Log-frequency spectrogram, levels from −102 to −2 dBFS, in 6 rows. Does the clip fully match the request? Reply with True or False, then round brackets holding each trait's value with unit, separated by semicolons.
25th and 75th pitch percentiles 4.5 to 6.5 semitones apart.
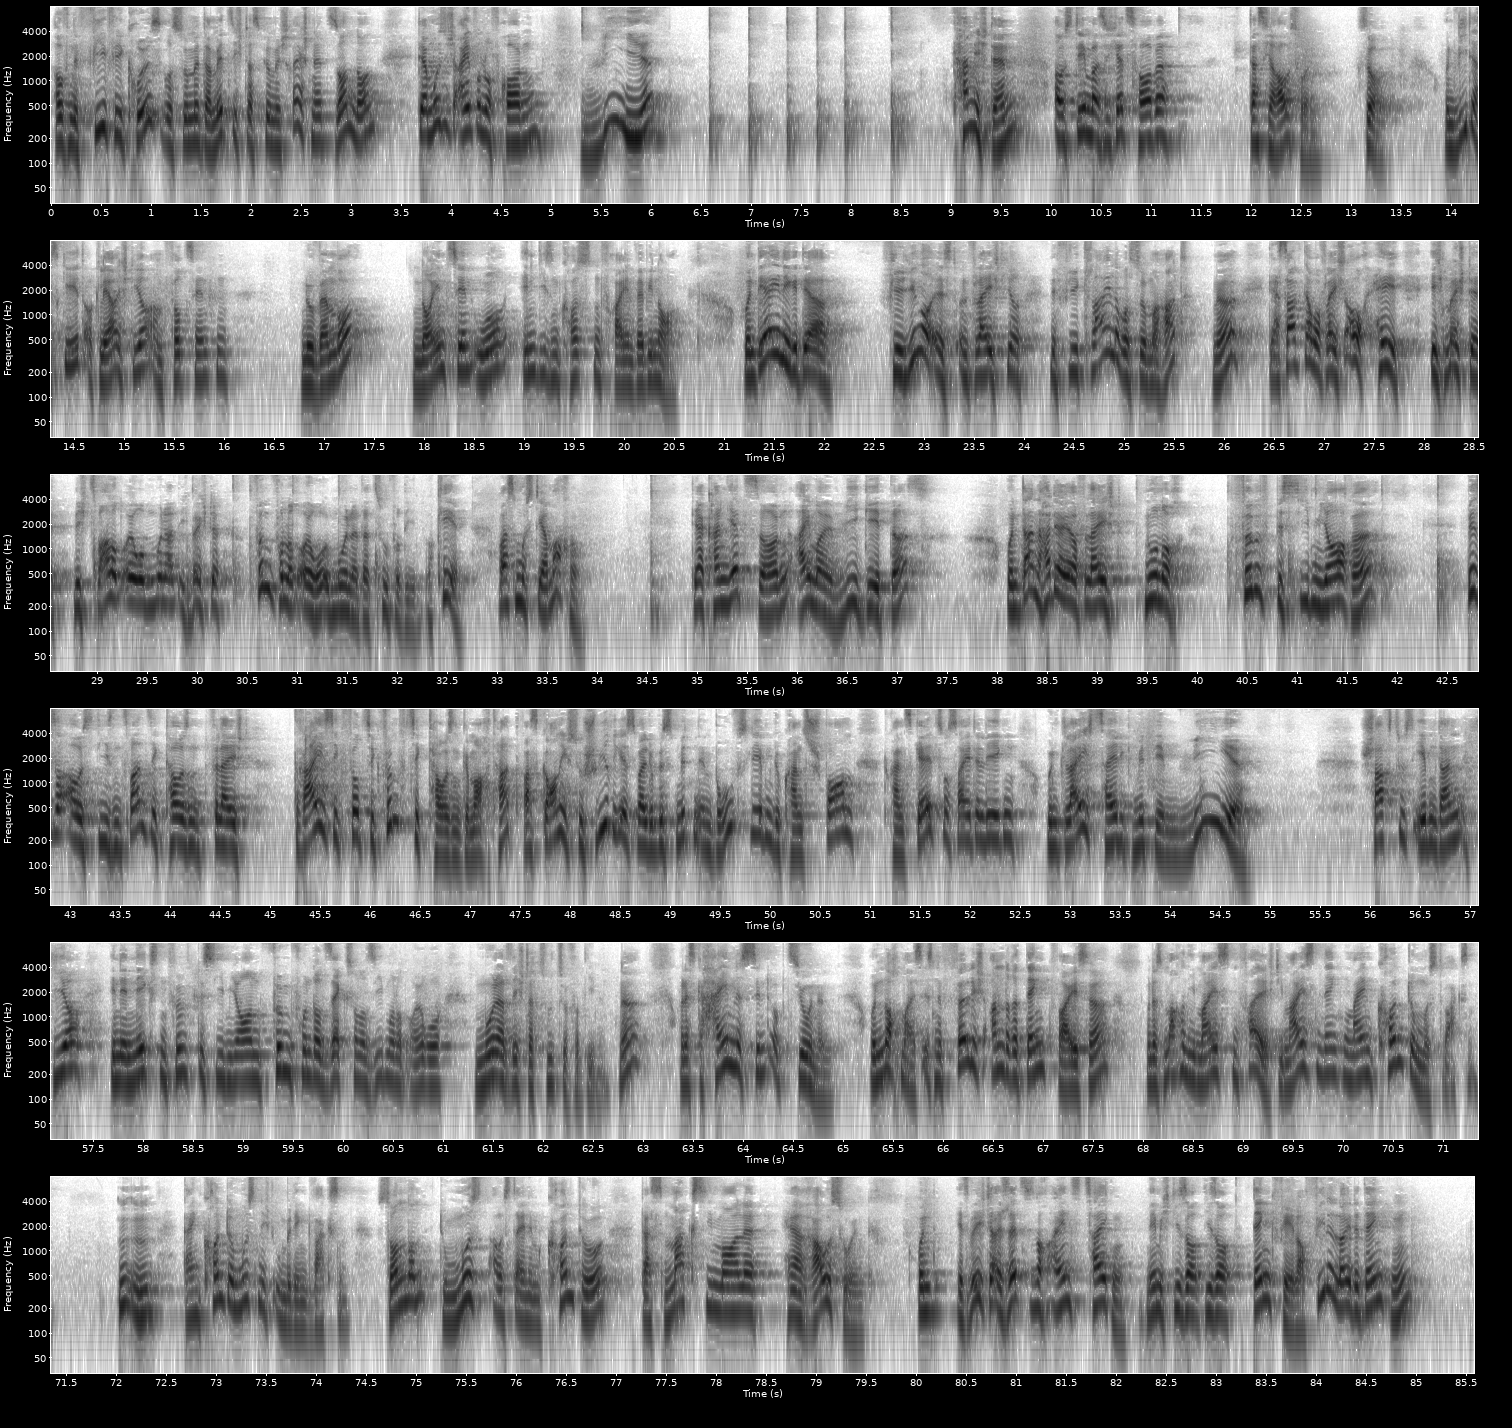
True (5.2 semitones)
